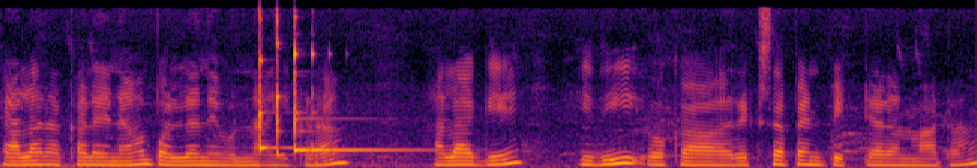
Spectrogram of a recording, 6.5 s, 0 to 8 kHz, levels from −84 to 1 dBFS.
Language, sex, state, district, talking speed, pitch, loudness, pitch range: Telugu, female, Andhra Pradesh, Manyam, 75 wpm, 185 Hz, -22 LUFS, 175-205 Hz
